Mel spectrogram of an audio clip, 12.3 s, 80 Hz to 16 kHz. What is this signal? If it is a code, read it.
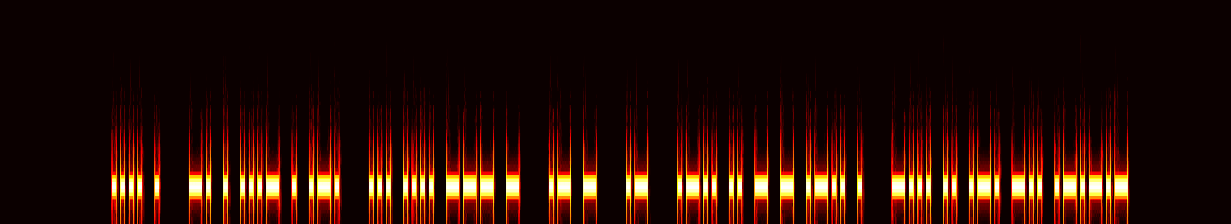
Morse code, heard as a keyed tone, about 28 wpm, 700 Hz. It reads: HE NEVER SHOT AT A LITTLE BIRD.
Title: Sentences from Top 1100 Words 28wpm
